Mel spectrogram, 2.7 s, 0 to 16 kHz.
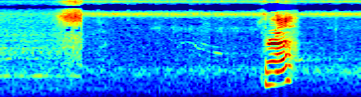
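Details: One of two domestic cats, Fengfeng and Huangxiaomi, walked in a garden in Beijing in the early morning of 13 August 2013; a single short, loud, bending meow with rich overtones cuts in after a quiet stretch of faint background hum.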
